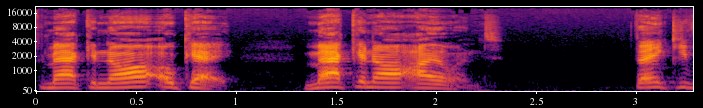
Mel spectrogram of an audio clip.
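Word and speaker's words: Mackinac: all week and it said, "If you hate Machinak Island, then you hate Michigan." It's that simple. because apparently it represents Michigan families and their history. Meno. Meno is how it's pronounced. Meno.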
